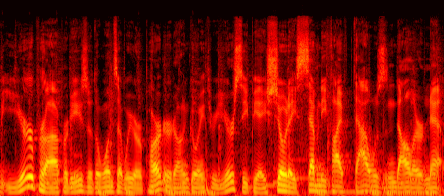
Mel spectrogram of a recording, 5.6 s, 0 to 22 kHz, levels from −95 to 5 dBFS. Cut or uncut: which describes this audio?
uncut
